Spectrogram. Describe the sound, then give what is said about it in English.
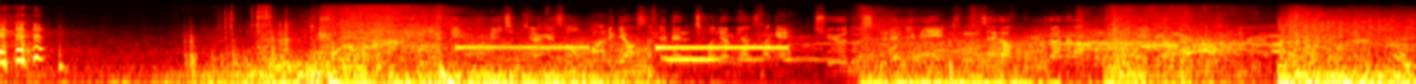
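Dense, loud film-trailer soundtrack full of booming explosions and crashing impacts, with sustained tones and muffled voices woven through, sounding dramatic and continuous. “Explosions.”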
